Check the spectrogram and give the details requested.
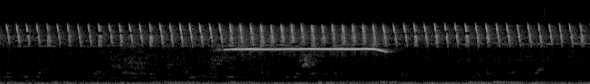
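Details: Bar-winged Prinia's 'brem' trill, used as a lure to make silent birds trill and to provoke others into answering; fast, high, buzzy pulses run steadily at about eight per second, with a level pure tone held for about one and a half seconds midway.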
